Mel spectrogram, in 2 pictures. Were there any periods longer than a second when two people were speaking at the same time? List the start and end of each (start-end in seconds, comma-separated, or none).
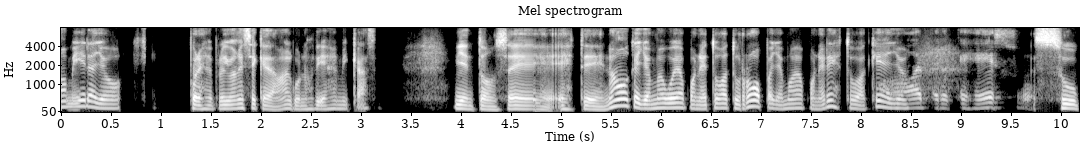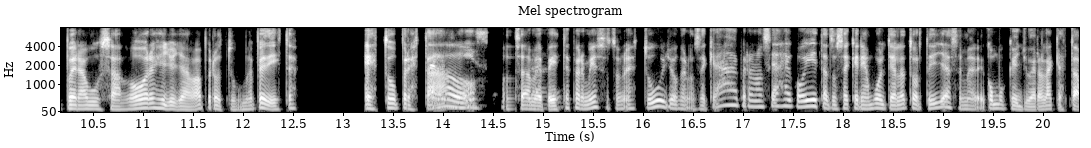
13.8-15.2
